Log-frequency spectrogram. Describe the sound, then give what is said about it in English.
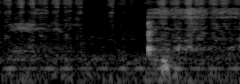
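Quick, steady back-and-forth scratching of a pencil coloring in the body of a drawn black or gray cat on paper, soft, with the strokes growing a little firmer and denser partway through. No one speaks. “When there's a black or gray cat, I always color it in with pencil.”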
